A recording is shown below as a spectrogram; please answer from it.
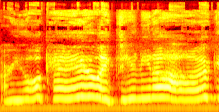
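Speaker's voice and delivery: high-pitched voice of worried fans; concerned girls. Retold or imitated. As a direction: ask in a high, solicitous voice. Girls consoling her as she bawls.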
